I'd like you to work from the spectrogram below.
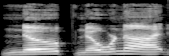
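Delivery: loud, teasing "nope"; the movie laughing at your guess; mock gotcha. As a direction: gotcha retort, playfully loud. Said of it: "make you think".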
